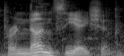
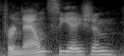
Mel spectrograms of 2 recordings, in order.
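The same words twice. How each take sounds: First: The second syllable sounds like 'nun'. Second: The second syllable sounds like 'noun'. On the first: The speaker calls it right. "They dispatch with the second O" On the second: The speaker calls it wrong. "Everyone says pronunciation. That's wrong"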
